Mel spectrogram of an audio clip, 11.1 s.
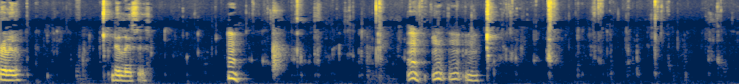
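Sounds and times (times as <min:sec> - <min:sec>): person chewing with mouth smacks: 0:00.4 - 0:11.0
person humming: 0:06.1 - 0:07.3.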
